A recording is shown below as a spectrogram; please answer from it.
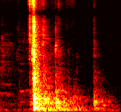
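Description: A single sharp door-like clunk as the front cover of a gas dryer door snaps shut, followed by a softer knock about a second later, with no talking.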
